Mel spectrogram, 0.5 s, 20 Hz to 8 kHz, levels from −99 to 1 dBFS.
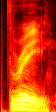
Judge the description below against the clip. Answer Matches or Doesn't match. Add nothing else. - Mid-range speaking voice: Doesn't match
